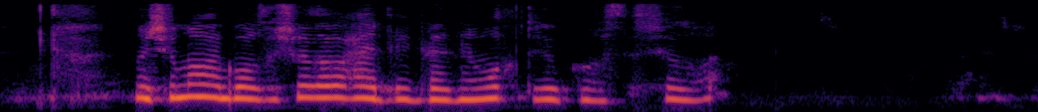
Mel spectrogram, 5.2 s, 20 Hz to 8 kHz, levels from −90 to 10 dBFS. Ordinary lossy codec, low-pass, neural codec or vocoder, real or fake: MP3, 32 kbps; 7.2 kHz; codec, 24 kHz, 1 kbps, SNAC; fake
